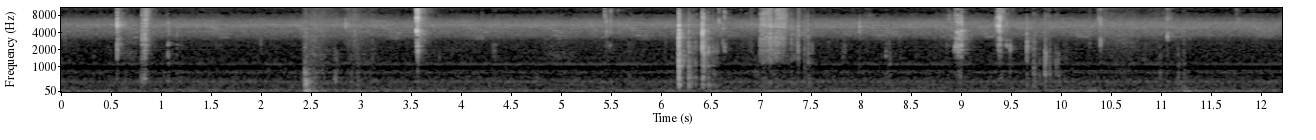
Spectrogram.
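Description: Quiet chewing of raw ripe bitter gourd (ampalaya), with scattered small mouth clicks and smacks, a soft knock about two and a half seconds in and a brief hiss around the middle.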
